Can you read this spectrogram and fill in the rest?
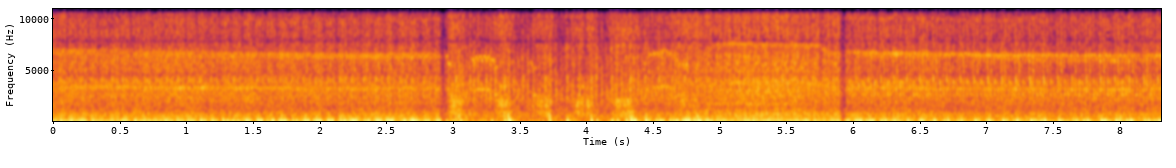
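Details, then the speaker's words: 1974 MGB with a freshly rebuilt engine, choke off. Steady, even idle around 850 rpm with a smooth, mean four-cylinder exhaust note and no misfire, apart from a few brief handling clatters: normal idle. "right guys so i just got idling pretty dang good right now uh about like 8 50 or so"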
